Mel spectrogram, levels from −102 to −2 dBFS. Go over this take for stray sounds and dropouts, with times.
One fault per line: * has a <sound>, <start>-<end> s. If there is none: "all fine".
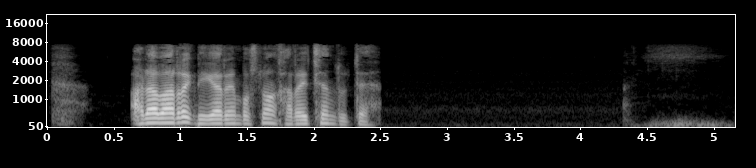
all fine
